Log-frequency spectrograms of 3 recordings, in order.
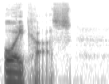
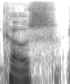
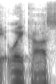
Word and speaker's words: oikos: You might pronounce it in modern Greek. It would be ekos, and it's the root word for ecosphere or economy. Academically, you typically say oikos, so that's what I'm going to say.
